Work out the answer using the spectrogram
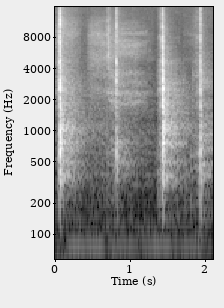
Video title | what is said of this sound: BEST PRESSURE WASHER EVER MADE? AVA P80 Master vs Kärcher K7 - Duell of the Premium Pressure Washers | it sounds hollow it sounds a bit like there's sand in there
